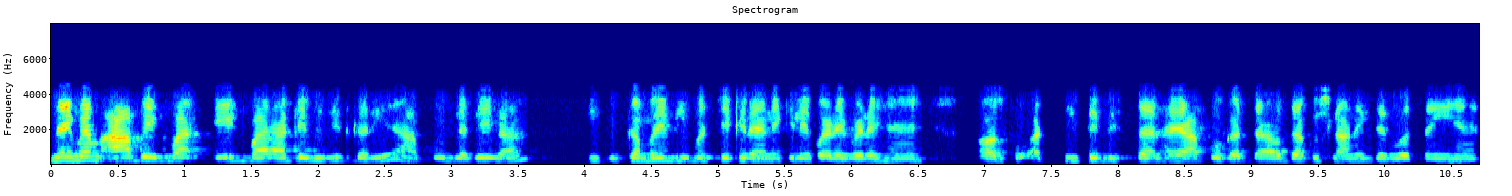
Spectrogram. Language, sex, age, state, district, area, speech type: Hindi, female, 60+, Uttar Pradesh, Azamgarh, rural, conversation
